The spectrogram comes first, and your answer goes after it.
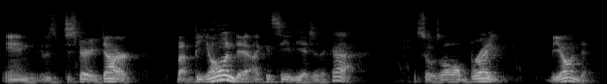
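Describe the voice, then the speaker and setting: Speaking at a normal speed with an animated, lowish voice, this deer hunter from Maine rambles through a hunting story on his laid-back podcast. He keeps starting over and plays out what he was thinking at the time.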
